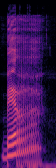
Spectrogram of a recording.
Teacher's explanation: the first R sound is very strong and the second one is a little softer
